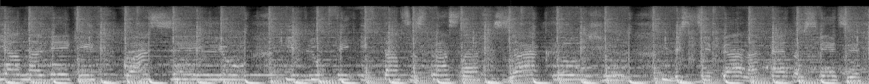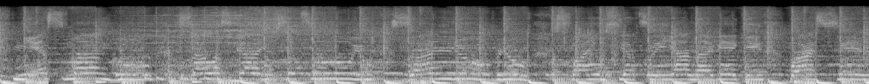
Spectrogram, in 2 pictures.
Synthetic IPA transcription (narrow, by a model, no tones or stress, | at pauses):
janɐvʲekʲɪpɐsʲɪlʲuivlʲubvʲiit̪ant̪sɨst̪ɾasnəzɐkɾuʐubʲɪstʲɪbʲanɐʔɛt̪əmsvʲetʲɪnʲɪsmɐɡu | zɐlˠɐskajʊzət̪sɨlˠujʊzɐlʲublʲufsvɐjɔmsʲert̪sɨjanɐvʲekʲɪpɐsʲɪ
